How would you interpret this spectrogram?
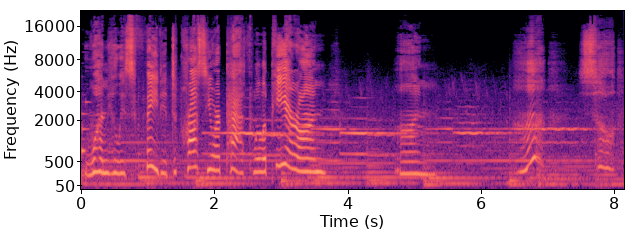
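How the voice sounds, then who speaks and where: Pompous fortune teller. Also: female voice, very high voice, heavily acted. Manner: theatrical, pompous. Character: grand self-serious woman fortune teller. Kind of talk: video game voice acting.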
